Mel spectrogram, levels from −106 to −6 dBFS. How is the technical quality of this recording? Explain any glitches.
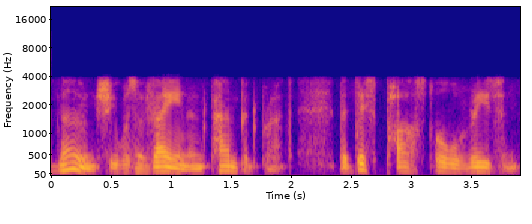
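The recording is plainly limited by narrowband mobile coding, with two short bursts of transmission damage in the speech.

AMR narrowband mobile codec, throughout: the whole clip sits in a telephone band from about 150 Hz to 3.7 kHz, so nothing bright survives above it. The codec rebuilds speech from a vocal-tract model driven by sparse pulses in each 20 ms frame. Here the buzzy, synthetic edge on the voice is plainly audible, which fits a low AMR-NB mode around 7.4 kbps.

AMR bit errors, 0.56 to 0.84 s and 3.08 to 3.20 s: over these spans, which match roughly fourteen and six 20 ms frames, some of the less protected bits in each frame were flipped in transit. The checksum on the critical bits still passed, so the decoder used the damaged frames, misplacing the excitation pulses and skewing the fine pitch, gain and spectral values. The error rate points to something like one bit in twenty. 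Pitch and loudness hold roughly steady, but the voice turns hoarse, scratchy and gargly.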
